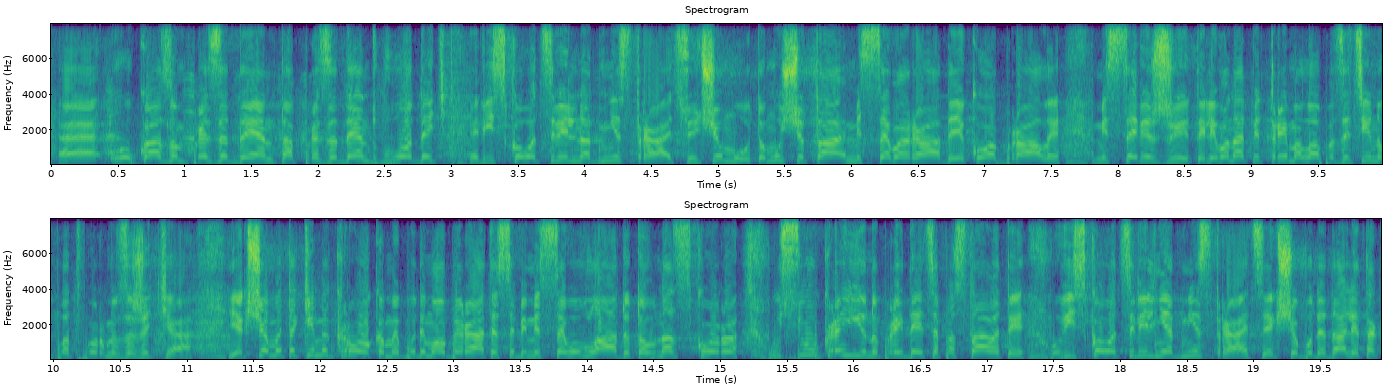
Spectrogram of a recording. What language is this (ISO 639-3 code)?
ukr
